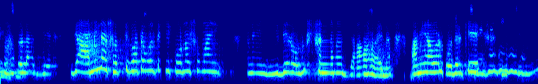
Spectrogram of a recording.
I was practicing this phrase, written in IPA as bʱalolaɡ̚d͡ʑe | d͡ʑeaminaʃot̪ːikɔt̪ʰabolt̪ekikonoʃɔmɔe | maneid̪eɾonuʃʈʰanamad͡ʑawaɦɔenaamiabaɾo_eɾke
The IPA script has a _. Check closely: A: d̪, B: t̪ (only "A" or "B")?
A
